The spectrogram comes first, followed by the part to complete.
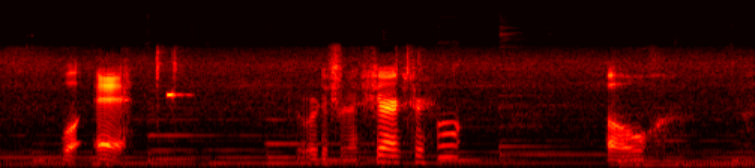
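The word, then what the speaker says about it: え: It's eh. Okay. Makes sense. It's pronounced eh.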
